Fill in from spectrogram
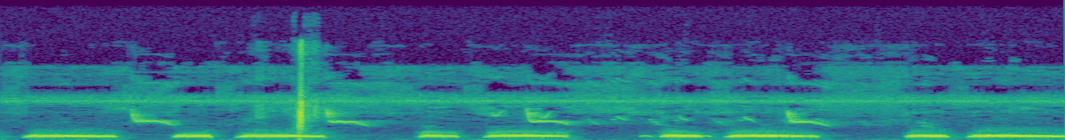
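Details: Aggressive, fighting-minded spotted dove, a lone wild-caught bird, cooing loudly in steady short-long pairs of hoarse low notes, with faint high descending chirps of another bird and one sharp click.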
